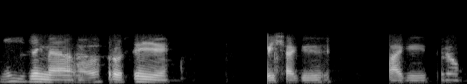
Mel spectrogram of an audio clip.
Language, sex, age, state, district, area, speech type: Bodo, male, 18-30, Assam, Baksa, rural, conversation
